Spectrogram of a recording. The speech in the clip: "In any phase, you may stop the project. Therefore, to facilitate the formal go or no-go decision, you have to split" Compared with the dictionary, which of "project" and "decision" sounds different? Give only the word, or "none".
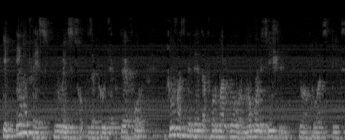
decision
